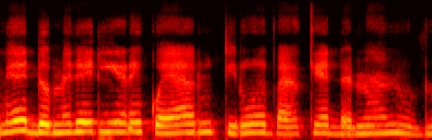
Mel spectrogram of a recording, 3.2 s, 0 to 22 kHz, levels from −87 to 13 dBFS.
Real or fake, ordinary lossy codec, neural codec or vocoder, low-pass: fake; none; codec, 44.1 kHz, 2.6 kbps, DAC; none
